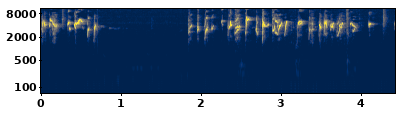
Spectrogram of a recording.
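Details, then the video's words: Young European goldfinch giving its first song, sung to defend territory and attract females: rapid twittering, buzzy notes around high pitch, a short burst, a pause of about a second, then a longer run of quick tinkling chirps. "first song of a young goldfinch amazing wonderful singing"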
